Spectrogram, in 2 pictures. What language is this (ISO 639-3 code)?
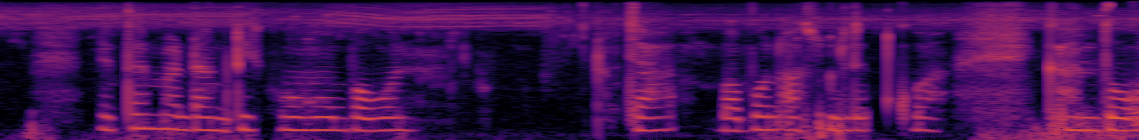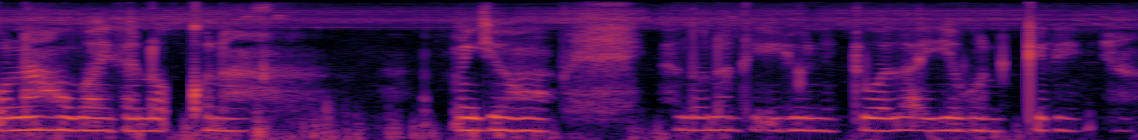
sat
